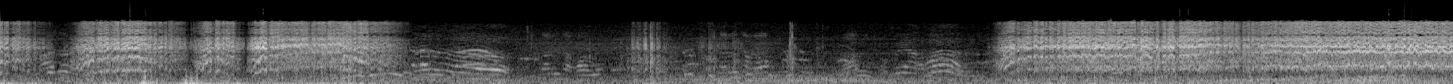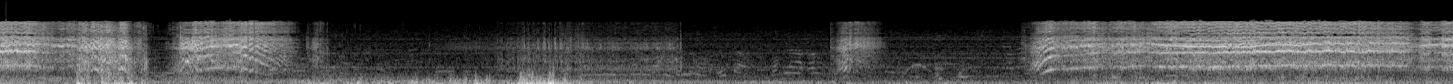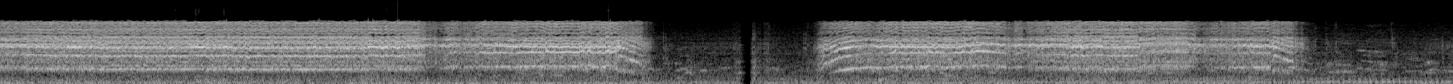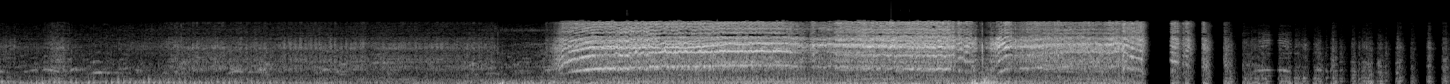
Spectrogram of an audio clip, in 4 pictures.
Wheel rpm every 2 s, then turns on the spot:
100, 110, 10, 10, 0, 140, 210, 200, 90, 10, 10, 0, 50, 220, 220, 210, 210, 180, 60, 210, 210, 40, 10, 20, 60, 210, 180, 80, 0.
20-22 42-48 54-56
